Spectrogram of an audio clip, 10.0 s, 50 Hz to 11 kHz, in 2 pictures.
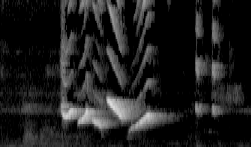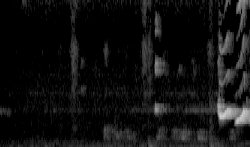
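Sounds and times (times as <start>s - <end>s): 
caged green-winged saltator singing: 1.2s - 4.8s, 9.4s - 10.0s.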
